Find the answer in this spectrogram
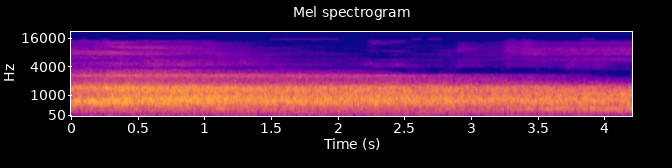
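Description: Dramatic film sound effect: a dense, steady rushing noise that slowly fades, with a faint thin ringing high above it.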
